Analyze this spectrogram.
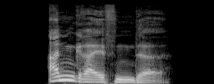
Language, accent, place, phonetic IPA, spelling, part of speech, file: German, Germany, Berlin, [ˈanˌɡʁaɪ̯fn̩də], angreifende, adjective, De-angreifende.ogg
- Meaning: inflection of angreifend: 1. strong/mixed nominative/accusative feminine singular 2. strong nominative/accusative plural 3. weak nominative all-gender singular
